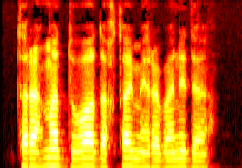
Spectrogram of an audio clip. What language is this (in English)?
Pashto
